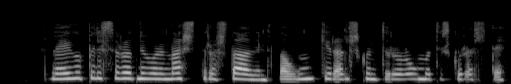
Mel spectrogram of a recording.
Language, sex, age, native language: Icelandic, female, 30-39, Icelandic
